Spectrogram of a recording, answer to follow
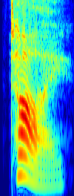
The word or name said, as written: tie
